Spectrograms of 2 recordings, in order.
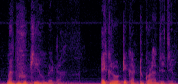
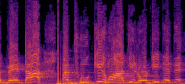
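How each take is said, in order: First: Much softer, lower, hushed plea of a starving mother; hungry mother pleading. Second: Said in the usual way. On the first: Retold or imitated. Preacher voicing a hungry mother begging her son, soft pleading. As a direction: beg for bread like a faint old mother.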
